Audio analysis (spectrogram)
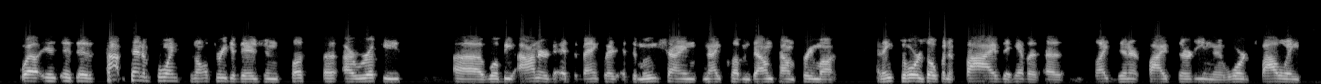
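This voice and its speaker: An unremarkable speaking voice with an American accent, a fairly quick pace, fairly even intonation and very even loudness. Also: man, fairly high pitch for a man. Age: 60s. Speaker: race track announcer. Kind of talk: casual chat.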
